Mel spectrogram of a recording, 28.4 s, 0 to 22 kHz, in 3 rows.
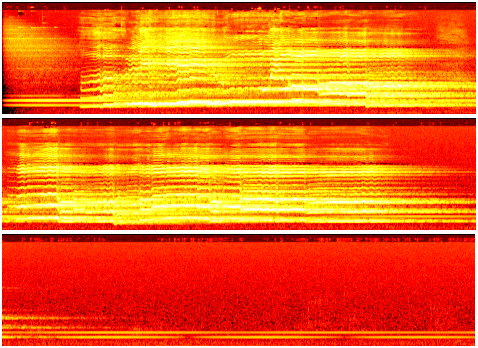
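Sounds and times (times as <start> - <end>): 
devotional lauda song: 0.1 - 22.2.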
